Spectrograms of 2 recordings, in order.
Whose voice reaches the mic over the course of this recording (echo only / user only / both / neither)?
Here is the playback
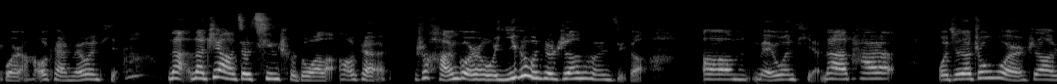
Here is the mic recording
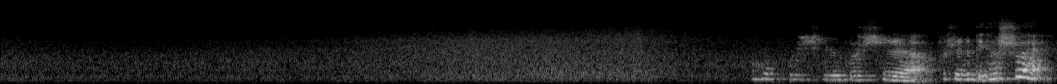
user only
